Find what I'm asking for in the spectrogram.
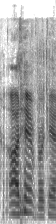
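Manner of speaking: teasing shout. Pretend. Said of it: "I'm just being annoyed".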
